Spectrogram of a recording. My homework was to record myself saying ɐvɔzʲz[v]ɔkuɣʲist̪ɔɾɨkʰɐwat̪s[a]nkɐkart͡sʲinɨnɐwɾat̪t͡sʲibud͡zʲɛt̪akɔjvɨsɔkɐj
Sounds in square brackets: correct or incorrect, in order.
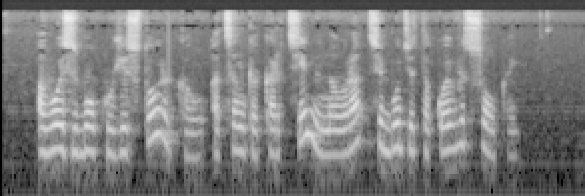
incorrect, incorrect

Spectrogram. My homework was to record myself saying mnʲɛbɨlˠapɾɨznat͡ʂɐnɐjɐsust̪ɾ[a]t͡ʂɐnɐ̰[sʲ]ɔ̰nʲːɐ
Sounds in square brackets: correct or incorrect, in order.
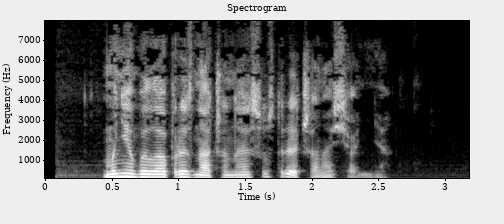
incorrect, correct

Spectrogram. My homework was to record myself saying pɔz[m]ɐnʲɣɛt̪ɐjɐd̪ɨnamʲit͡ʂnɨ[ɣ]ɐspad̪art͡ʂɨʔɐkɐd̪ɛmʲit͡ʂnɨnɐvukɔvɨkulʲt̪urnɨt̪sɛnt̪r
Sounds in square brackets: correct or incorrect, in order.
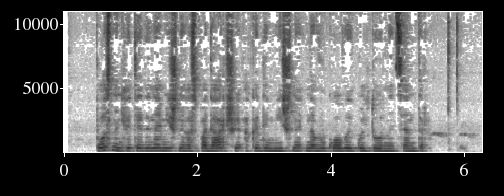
incorrect, correct

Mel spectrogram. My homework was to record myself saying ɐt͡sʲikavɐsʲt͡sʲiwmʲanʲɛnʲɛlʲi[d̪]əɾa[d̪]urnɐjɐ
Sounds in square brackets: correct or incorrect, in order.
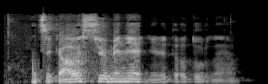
incorrect, incorrect

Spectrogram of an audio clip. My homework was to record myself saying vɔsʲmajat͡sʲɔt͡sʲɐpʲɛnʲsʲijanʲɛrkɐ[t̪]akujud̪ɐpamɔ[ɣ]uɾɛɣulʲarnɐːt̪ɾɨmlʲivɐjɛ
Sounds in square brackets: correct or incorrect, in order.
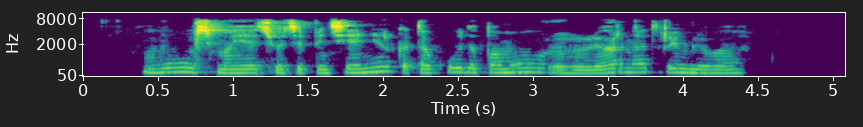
correct, correct

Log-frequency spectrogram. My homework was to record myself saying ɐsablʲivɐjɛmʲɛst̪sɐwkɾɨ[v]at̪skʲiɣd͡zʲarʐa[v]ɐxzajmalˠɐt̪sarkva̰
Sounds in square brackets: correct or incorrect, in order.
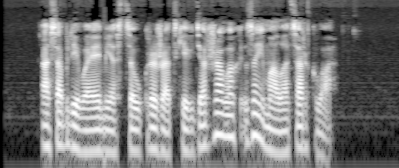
incorrect, correct

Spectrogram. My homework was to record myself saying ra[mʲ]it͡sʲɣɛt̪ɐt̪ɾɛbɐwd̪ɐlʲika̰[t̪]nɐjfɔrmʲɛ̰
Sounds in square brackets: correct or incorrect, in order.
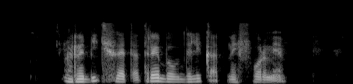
incorrect, correct

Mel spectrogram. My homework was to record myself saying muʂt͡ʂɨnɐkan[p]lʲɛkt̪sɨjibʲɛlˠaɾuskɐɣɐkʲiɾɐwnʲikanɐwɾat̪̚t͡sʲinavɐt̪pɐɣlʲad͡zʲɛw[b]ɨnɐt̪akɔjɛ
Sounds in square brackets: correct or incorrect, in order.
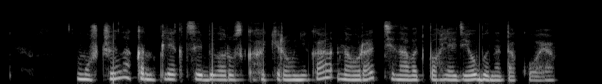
correct, correct

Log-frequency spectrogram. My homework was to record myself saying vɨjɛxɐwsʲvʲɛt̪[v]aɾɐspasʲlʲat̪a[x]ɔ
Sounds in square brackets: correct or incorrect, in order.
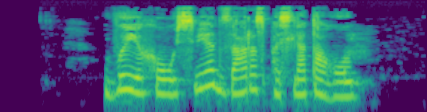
incorrect, incorrect

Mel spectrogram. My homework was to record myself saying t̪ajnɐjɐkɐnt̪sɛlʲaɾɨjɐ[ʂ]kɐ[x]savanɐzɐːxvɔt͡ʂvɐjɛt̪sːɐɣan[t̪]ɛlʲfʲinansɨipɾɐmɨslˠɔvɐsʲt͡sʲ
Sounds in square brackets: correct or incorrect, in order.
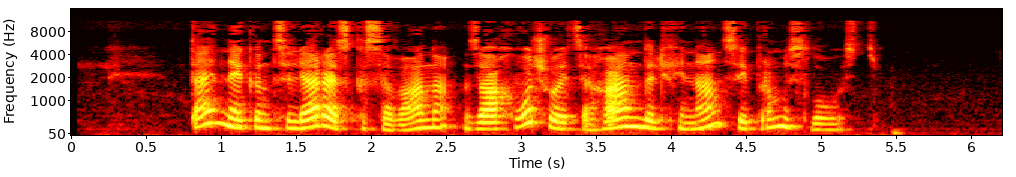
incorrect, incorrect, incorrect

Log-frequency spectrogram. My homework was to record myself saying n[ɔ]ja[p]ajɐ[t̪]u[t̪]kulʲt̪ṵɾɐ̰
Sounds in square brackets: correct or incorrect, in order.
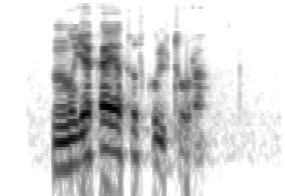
incorrect, incorrect, correct, correct

